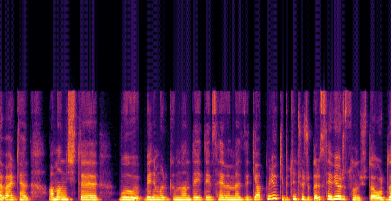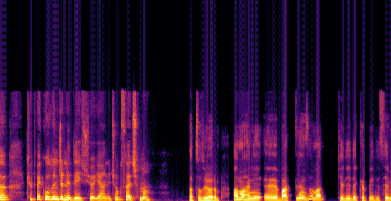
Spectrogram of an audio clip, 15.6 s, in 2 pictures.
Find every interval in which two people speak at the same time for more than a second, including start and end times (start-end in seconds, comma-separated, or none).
none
